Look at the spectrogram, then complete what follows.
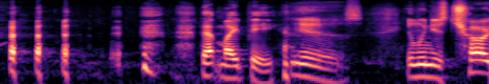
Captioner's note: laughs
